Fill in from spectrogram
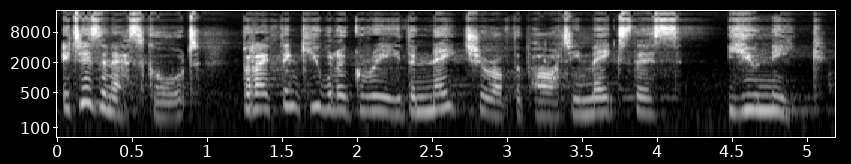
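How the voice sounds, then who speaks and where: Secretive middle-aged sister, fantasy game, female actor. Measured, formal, coolly persuasive; mid-pitched, long reverb. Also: lightly acted. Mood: guarded, urgent. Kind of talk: video game voice acting. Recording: long hall reverb, clear background noise.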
